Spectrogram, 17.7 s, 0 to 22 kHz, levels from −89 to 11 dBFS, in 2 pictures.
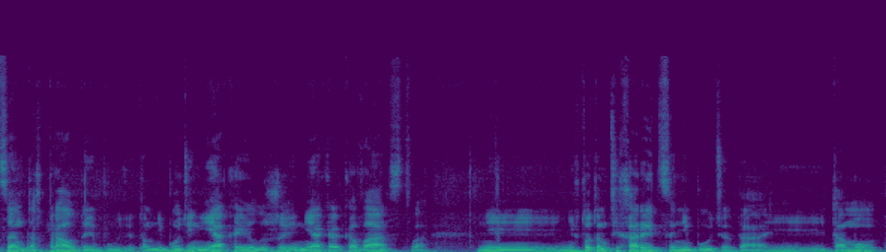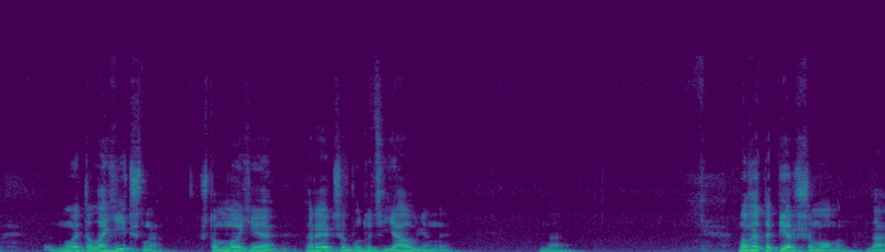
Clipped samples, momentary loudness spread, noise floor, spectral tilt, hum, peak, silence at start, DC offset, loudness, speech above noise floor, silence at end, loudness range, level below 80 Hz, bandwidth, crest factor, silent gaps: under 0.1%; 14 LU; -68 dBFS; -7.5 dB/octave; none; -12 dBFS; 0 s; under 0.1%; -30 LUFS; 39 dB; 0 s; 4 LU; -62 dBFS; 11 kHz; 18 dB; none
